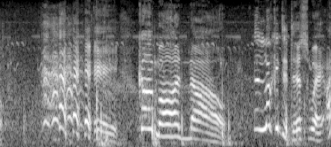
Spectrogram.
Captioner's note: laughing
